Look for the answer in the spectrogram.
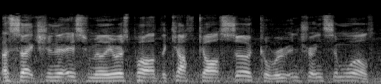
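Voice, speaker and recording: A man with a slightly high voice gives casual vlog commentary over clear station noise. He talks hesitantly, correcting himself as he goes. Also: little pitch movement, fairly quick, fairly bright tone. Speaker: trainspotting vlogger. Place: large railway station.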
